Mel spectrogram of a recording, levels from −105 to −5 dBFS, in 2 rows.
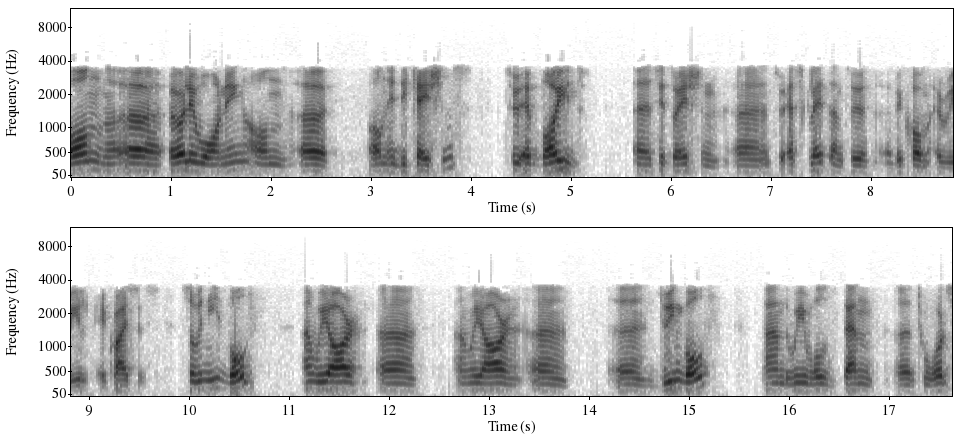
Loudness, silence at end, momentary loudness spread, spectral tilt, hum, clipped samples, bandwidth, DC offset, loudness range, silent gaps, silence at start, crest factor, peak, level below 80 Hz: -28 LUFS; 0.05 s; 13 LU; -7.5 dB/octave; none; under 0.1%; 3.8 kHz; under 0.1%; 6 LU; none; 0 s; 20 dB; -8 dBFS; -70 dBFS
